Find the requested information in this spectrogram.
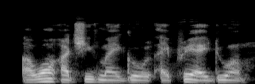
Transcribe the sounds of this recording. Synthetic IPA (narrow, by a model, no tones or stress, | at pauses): aɪwõnat͡ʃivmaɪɡolaɪpʰɹeaɪduãm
